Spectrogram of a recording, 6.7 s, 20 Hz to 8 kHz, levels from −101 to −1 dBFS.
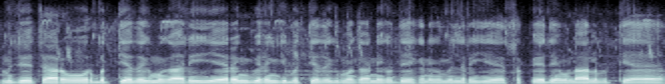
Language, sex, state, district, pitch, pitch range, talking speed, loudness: Hindi, male, Rajasthan, Bikaner, 115 Hz, 110-120 Hz, 200 wpm, -17 LUFS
